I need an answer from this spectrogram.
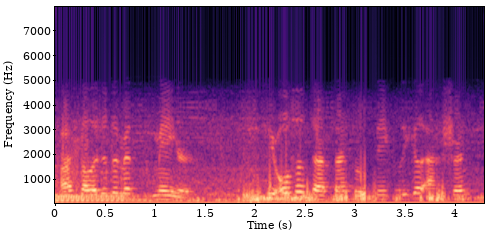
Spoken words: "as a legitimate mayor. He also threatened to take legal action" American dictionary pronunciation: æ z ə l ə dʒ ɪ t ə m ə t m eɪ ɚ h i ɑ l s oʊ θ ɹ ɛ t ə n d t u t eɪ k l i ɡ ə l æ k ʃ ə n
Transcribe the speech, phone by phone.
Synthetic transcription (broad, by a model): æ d ə l ə dʒ ɪ t ə m ə t m eɪ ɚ h i ɑ l s oʊ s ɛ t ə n t u s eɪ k l i ɡ ə l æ k ʃ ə n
